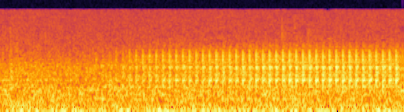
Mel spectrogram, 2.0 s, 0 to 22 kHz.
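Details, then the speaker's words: Crosley 43FB farm radio during restoration, on the shortwave band: rapid even ticking, about twenty a second, over hiss. The cause is unknown, and the owner suspects his own work caused it. "she's a ticking okay so based on my fantastic investigation let's fill around some shortwave stuff"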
